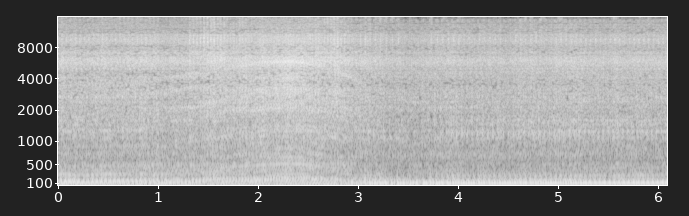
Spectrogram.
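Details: 2019 Dominar single-cylinder motorcycle idling with light, uneven ticking over its thump after a throttle blip; engine head replaced under warranty, some ticking remained and is described as normal by design.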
